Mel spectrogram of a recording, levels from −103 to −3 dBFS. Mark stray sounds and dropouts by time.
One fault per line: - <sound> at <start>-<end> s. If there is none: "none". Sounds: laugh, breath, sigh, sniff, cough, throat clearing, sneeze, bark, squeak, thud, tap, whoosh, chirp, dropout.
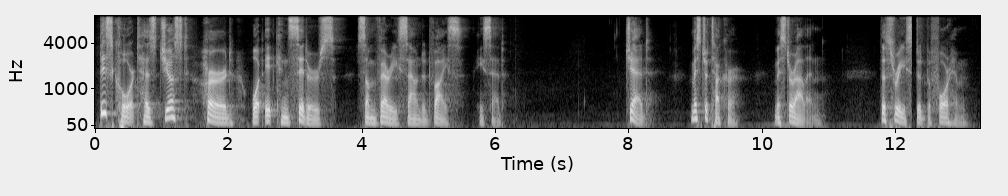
- dropout at 12.2-12.3 s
